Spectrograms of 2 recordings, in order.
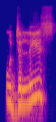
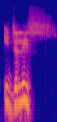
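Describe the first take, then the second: First: The word begins with a u vowel. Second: The word begins with an i vowel. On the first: The speaker calls it wrong. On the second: The speaker calls it right.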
